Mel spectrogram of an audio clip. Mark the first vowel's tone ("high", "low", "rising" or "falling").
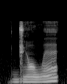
low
